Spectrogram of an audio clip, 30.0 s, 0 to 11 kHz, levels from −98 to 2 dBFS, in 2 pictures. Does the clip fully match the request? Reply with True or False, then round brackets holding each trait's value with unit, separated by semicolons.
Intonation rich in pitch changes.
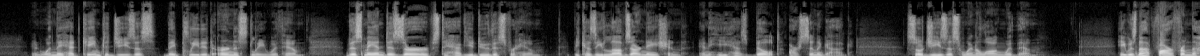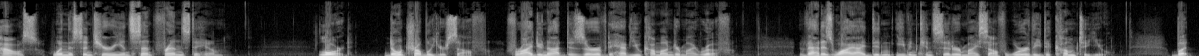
True (7.3 semitones)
